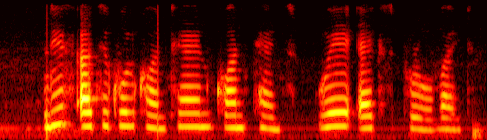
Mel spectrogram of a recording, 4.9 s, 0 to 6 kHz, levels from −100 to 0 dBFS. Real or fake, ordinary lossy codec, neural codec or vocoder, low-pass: real; none; none; 5.4 kHz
